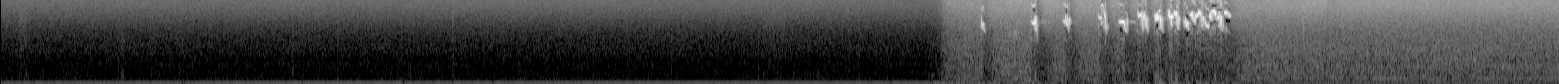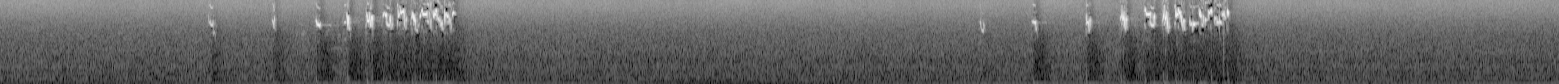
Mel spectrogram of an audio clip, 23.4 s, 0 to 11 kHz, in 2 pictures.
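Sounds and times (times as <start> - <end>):
songbirds: 7.1 - 23.3
horned lark: 7.3 - 9.3, 13.2 - 15.2, 19.0 - 21.0.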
